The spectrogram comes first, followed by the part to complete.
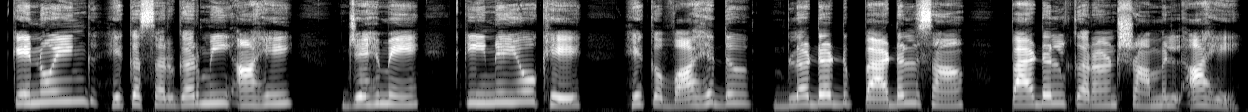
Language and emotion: Sindhi, neutral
